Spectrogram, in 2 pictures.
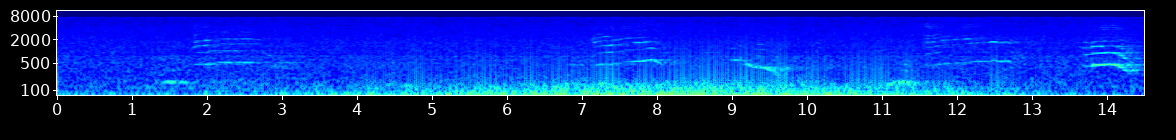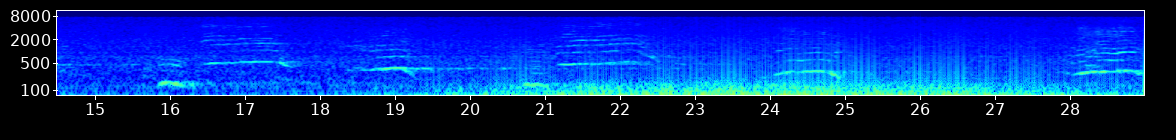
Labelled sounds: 0.0	0.2	humpback whale, 2.1 to 2.6 kHz
1.8	2.8	humpback whale, 0.90 to 2.1 kHz
7.1	8.0	humpback whale, 1.3 to 2.4 kHz
11.8	12.8	humpback whale, 1.6 to 5.0 kHz
13.6	14.3	humpback whale, 0.80 to 4.2 kHz
16.4	17.5	humpback whale, 0.99 to 5.2 kHz
18.3	18.6	humpback whale, 1.2 to 1.5 kHz
21.2	22.3	humpback whale, 0.96 to 5.2 kHz
24.5	24.7	humpback whale, 0.86 to 0.99 kHz
28.3	28.9	humpback whale, 0.83 to 2.8 kHz

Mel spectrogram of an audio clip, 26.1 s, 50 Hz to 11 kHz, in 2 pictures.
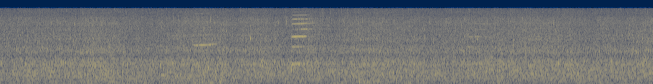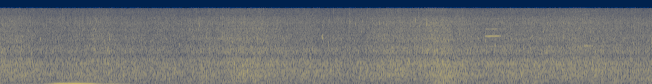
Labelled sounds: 3.9	4.4	killer whale, northern resident, G clan, call N24ii, 1.7 to 7.9 kHz
5.8	6.3	killer whale, northern resident, G clan, call N24ii, 0.78 to 6.1 kHz
9.4	9.6	killer whale, northern resident, G clan, call N24ii, 2.5 to 2.6 kHz
22.7	23.1	killer whale, northern resident, G clan, call N24ii, 2.5 to 3.5 kHz
24.6	24.9	killer whale, northern resident, G clan, call N24ii, 1.7 to 1.8 kHz

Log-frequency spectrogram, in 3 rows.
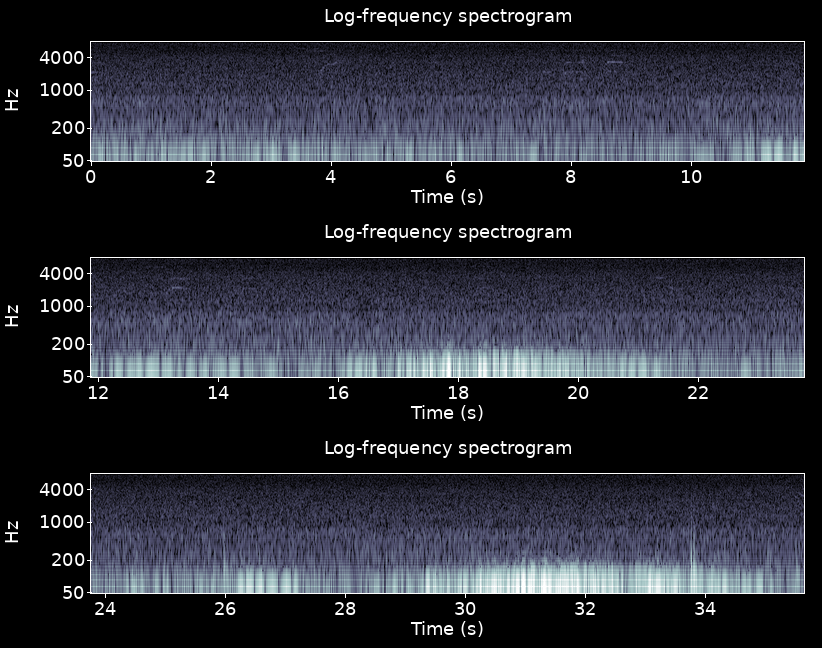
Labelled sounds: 3.7	4.2	killer whale, northern resident, G clan, GI subclan, call N23i, 2.8 to 5.4 kHz
8.6	8.9	killer whale, northern resident, G clan, GI subclan, call N23i, 3.2 to 3.5 kHz
13.2	13.5	killer whale, northern resident, G clan, GI subclan, call N23i, 2.0 to 2.3 kHz

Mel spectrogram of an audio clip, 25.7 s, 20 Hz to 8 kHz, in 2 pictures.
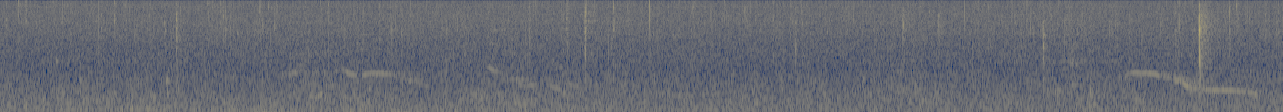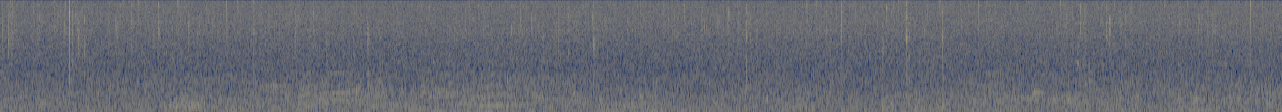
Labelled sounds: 3.3	3.9	humpback whale, 0.97 to 1.2 kHz
11.2	12.0	humpback whale, 0.78 to 1.2 kHz

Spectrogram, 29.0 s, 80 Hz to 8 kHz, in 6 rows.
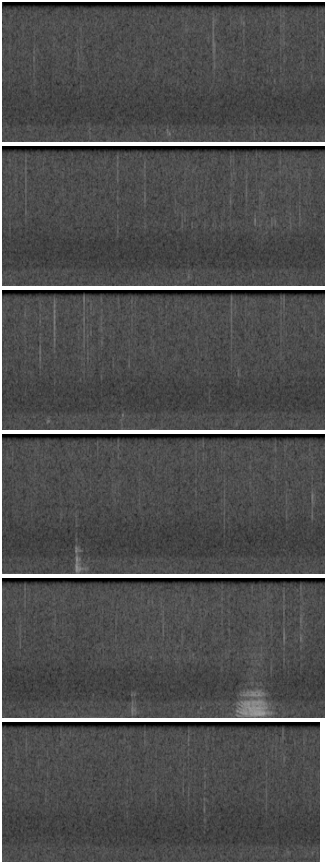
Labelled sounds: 22.9	23.3	croaking sound likely from a nearby submerged object, 1.3 to 1.7 kHz

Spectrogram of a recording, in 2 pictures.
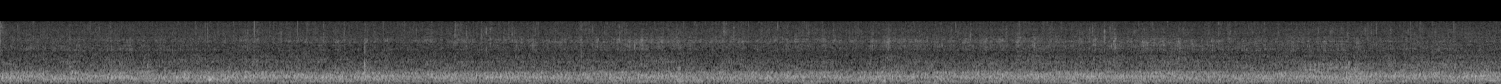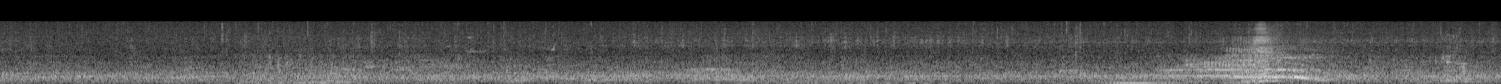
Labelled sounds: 27.0	27.8	humpback whale, 0.81 to 2.1 kHz

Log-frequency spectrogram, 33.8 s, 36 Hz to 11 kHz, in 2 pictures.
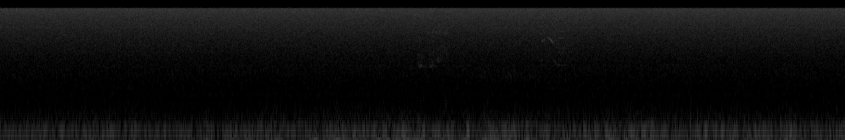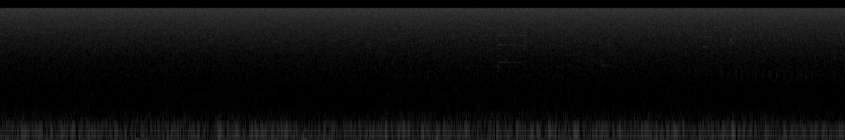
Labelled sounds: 26.9	27.1	killer whale, northern resident, G clan, 0.80 to 0.90 kHz

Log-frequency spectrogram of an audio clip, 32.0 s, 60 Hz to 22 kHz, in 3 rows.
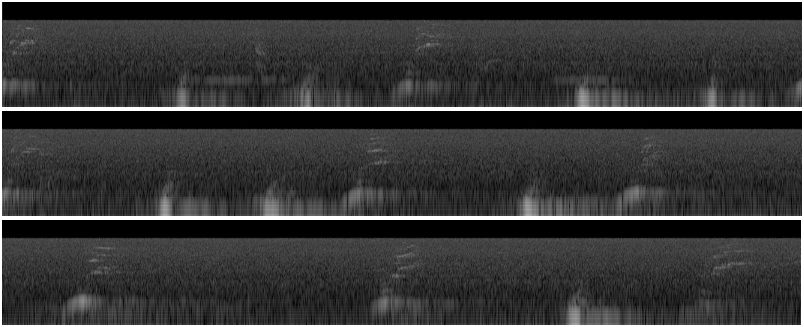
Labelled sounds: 0.2	0.5	humpback whale, 1.9 to 2.2 kHz
5.5	5.9	humpback whale, 1.4 to 2.2 kHz
11.0	11.3	humpback whale, 2.5 to 2.7 kHz
15.5	15.9	humpback whale, 1.1 to 2.6 kHz
22.5	22.9	humpback whale, 1.1 to 4.7 kHz
26.6	26.9	humpback whale, 1.4 to 3.3 kHz
30.8	31.3	humpback whale, 1.2 to 2.0 kHz

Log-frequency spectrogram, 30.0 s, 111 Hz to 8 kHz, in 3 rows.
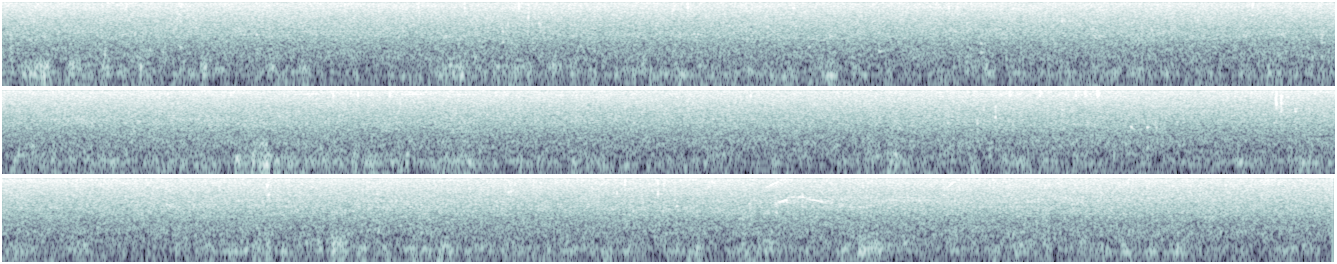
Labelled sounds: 25.7	26.2	killer whale, southern resident, 1.4 to 3.3 kHz

